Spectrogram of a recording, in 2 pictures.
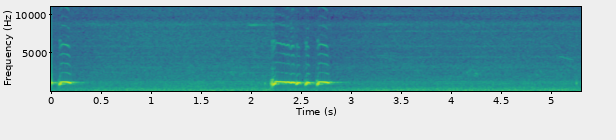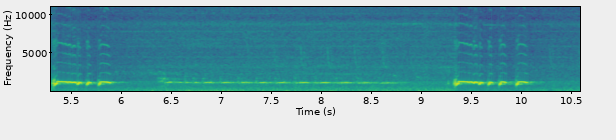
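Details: Wild zebra dove set to a river stream backdrop, singing clear ringing phrases of quick stuttered coos, each phrase repeated about every three to four seconds, with a long run of soft even pulses between phrases.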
